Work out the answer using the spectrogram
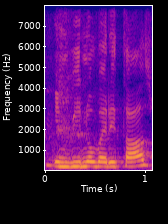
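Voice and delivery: ordinary talk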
